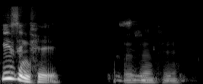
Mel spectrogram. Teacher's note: when you're saying isn't he our tone should go up it's a question remember isn't it that part is question part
